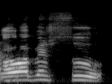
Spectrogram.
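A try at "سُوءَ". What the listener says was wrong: সাওয়াবে সু টানেন টান হবে না ওয়াও যে ভি কেন ওয়াও যে ভি এগুলো টানের নাম কি আপনি তো সুও টানতেছেন সমানে ওয়াও যে ভিও টানতেছেন ভাই এই সু টান নাই তো হাল সু ভি বাল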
